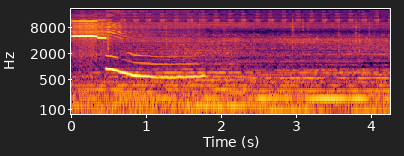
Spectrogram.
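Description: A dog in the fantasy video game Dragon Age: Origins lets out a single drawn-out whining howl that slides downward and fades, over a steady game background hum.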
